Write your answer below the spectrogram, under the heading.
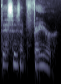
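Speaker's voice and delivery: mock sobbing voice. Retelling how she reacted to studying the slave trade: imitating someone sobbing. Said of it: "She starts bawling, just sobbing".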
